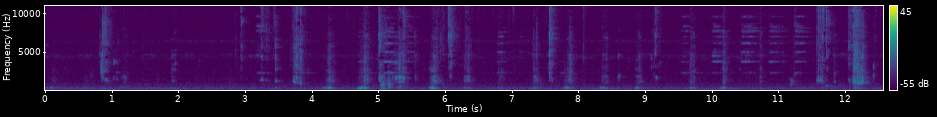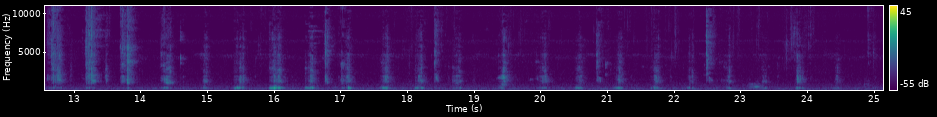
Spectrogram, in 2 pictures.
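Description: Close-up chewing and lip-smacking of a person eating rice, egg and raw vegetables by hand: wet clicks and smacks at a steady rhythm of about two chews a second.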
